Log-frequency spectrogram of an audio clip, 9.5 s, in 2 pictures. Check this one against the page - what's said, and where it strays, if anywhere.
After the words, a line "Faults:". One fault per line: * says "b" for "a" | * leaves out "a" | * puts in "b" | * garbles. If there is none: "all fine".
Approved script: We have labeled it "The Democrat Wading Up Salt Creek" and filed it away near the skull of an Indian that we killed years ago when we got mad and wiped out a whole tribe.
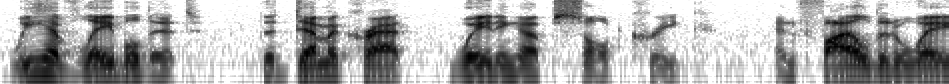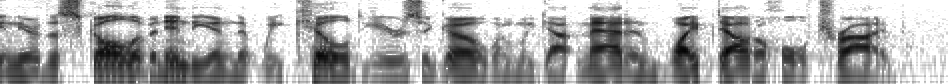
We have labeled it "The Democrat Wading Up Salt Creek" and filed it away near the skull of an Indian that we killed years ago when we got mad and wiped out a whole tribe.
Faults:
all fine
